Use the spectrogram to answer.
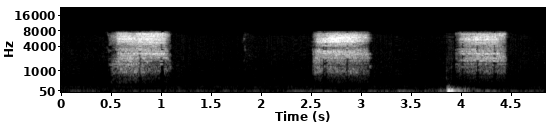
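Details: Begging barn owl at an early-morning feeding, 06:57, 13 September 2019. Three long, noisy hissing screeches of about half a second, a second or more apart, with a faint low thump before the last.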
